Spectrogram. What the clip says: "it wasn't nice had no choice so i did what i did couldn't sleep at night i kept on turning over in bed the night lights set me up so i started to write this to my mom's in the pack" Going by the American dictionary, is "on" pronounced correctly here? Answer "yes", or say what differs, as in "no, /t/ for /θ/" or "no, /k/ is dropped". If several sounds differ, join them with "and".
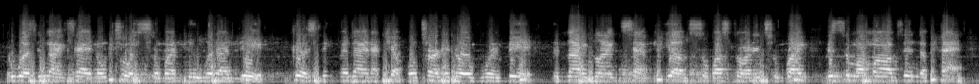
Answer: no, /l/ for /n/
